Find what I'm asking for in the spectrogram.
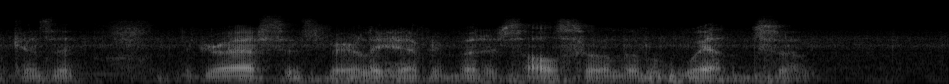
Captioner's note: none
